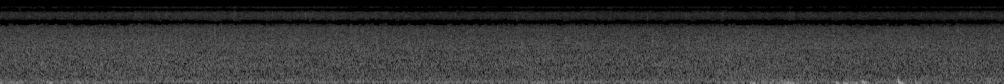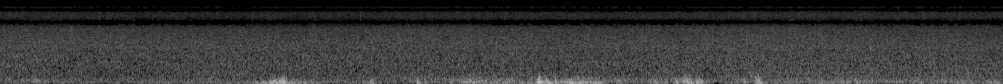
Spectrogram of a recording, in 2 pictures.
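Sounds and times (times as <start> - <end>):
rain hissing: 0.0 - 20.0.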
